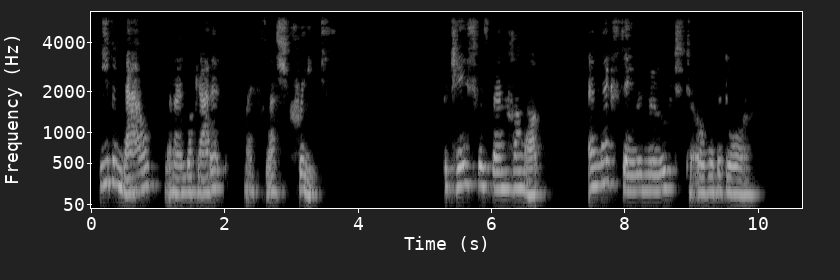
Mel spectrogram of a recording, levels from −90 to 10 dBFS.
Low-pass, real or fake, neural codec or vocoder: 5.4 kHz; fake; codec, 16 kHz, 8 kbps, FreqCodec, larger model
